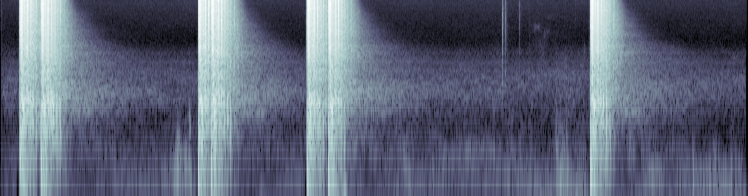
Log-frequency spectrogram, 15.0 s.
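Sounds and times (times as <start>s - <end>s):
75mm gun from World War: 0.4s - 1.8s, 4.0s - 5.2s, 6.1s - 7.4s, 11.8s - 12.8s.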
